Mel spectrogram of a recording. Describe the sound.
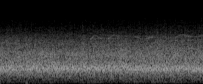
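Crowd cheering at a cricket match as Peter Siddle bowls on a hat-trick, a steady, loud, continuous roar of many voices and some clapping.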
